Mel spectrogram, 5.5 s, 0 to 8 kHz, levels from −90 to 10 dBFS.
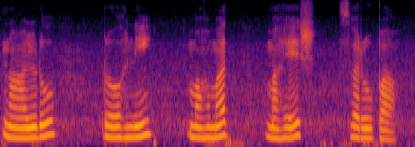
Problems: none marked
